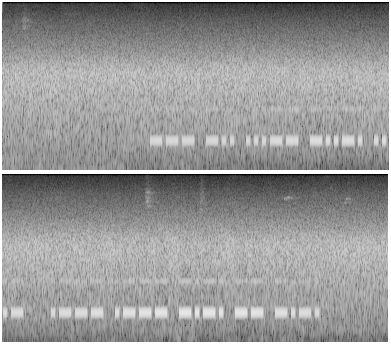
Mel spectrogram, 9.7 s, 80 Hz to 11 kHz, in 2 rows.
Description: Morse code, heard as a keyed tone, machine-sent, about 24 wpm, 660 Hz, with radio static and the noise inside a subway train. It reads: OD3/V JJCMC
